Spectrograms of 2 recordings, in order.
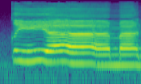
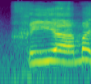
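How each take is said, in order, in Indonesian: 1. Dimulai dengan hambatan dalam, tanpa udara keluar. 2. Dimulai dengan bunyi kh yang bergesek. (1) "jangan keluarkan air, jangan keluarkan angin" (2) "Kalau tuan-tuan keluar air, dia jadi khiyamah jadi huruf kha pula"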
